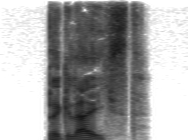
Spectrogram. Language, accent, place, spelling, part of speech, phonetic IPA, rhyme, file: German, Germany, Berlin, begleichst, verb, [bəˈɡlaɪ̯çst], -aɪ̯çst, De-begleichst.ogg
- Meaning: second-person singular present of begleichen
